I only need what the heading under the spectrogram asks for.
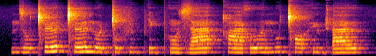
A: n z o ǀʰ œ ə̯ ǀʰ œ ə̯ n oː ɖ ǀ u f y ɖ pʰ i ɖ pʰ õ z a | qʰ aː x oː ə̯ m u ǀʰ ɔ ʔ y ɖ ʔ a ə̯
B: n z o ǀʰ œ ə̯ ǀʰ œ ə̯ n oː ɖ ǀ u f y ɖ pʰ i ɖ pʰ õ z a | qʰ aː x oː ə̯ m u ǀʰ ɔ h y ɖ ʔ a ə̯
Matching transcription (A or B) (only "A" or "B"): B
